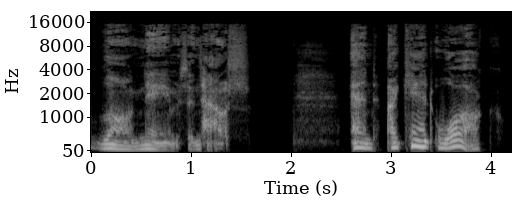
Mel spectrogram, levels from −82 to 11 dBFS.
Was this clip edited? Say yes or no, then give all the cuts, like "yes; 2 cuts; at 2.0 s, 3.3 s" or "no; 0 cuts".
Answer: yes; 2 cuts; at 1.1 s, 2.9 s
